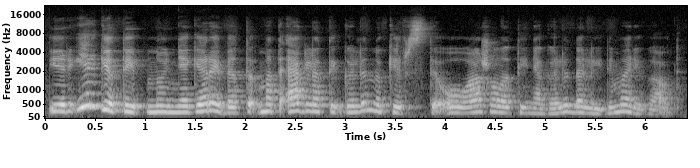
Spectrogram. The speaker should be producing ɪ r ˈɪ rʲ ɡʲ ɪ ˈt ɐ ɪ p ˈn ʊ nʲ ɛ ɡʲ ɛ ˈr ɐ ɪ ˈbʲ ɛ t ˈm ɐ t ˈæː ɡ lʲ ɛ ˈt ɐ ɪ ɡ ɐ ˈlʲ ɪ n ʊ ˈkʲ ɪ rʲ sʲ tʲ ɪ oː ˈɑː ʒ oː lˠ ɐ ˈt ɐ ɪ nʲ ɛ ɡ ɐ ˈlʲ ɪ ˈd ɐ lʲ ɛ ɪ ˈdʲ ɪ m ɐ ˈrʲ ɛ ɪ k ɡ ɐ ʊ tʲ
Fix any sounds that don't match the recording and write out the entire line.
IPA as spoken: ɪ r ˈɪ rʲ ɡʲ ɪ ˈt ɐ ɪ p ˈn ʊ nʲ ɛ ɡʲ ɛ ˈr ɐ ɪ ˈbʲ ɛ t ˈm ɐ t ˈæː ɡ lʲ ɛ ˈt ɐ ɪ ɡ ɐ ˈlʲ ɪ n ʊ ˈkʲ ɪ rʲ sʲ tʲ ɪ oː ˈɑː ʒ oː lˠ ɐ ˈt ɐ ɪ nʲ ɛ ɡ ɐ ˈlʲ ɪ ˈd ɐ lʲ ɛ ɪ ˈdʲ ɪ m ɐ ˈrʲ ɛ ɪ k ɡ ɐ ʊ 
